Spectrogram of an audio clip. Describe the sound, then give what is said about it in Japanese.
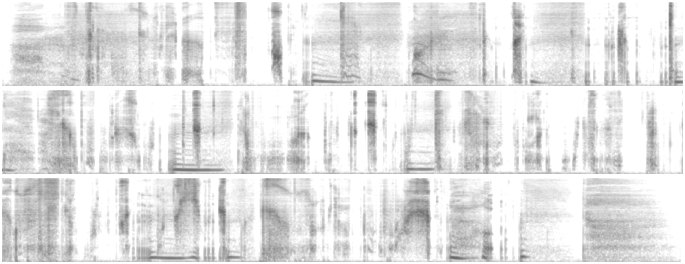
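Soft whispered breathing mingles with wet, clicking saliva and mouth sounds, a quiet, irregular stream of little smacks and breathy puffs with no clear words. “私の息遣い、唾液の音、いっぱい感じてください。”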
